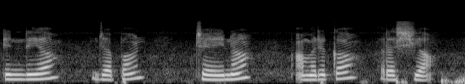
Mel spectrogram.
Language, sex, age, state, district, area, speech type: Telugu, female, 45-60, Andhra Pradesh, Vizianagaram, rural, spontaneous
